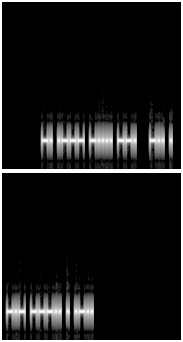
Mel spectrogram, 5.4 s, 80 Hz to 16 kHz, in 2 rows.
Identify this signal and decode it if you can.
Morse code, heard as a keyed tone, about 40 wpm, 700 Hz. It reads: NJ6G DE K8EL
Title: USA Callsign DE Callsign - 4 Characters - 40wpm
